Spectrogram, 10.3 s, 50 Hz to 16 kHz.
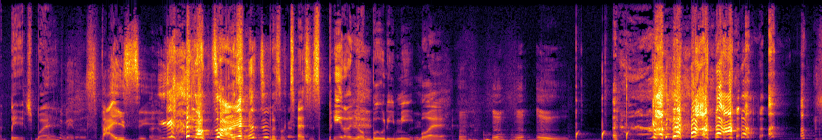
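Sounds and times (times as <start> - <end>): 
speech: 0.3 - 8.4
laughter: 2.0 - 3.7, 7.7 - 9.8
person hiccuping: 5.8 - 7.2.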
